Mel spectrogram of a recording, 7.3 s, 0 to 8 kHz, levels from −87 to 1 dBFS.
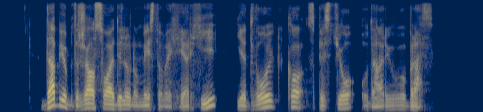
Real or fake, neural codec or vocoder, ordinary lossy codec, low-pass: fake; codec, 44.1 kHz, 7.8 kbps, DAC; none; 7.2 kHz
